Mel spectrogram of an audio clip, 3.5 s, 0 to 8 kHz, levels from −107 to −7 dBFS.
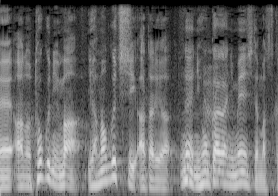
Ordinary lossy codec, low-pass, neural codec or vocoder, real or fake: none; 7.2 kHz; none; real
